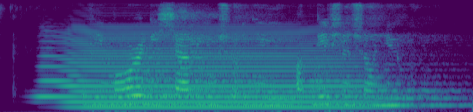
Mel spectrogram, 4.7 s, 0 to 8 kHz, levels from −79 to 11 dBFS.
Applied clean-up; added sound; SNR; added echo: none; Wind instrument, woodwind instrument; 0 dB; reverberation time 2.2 s.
